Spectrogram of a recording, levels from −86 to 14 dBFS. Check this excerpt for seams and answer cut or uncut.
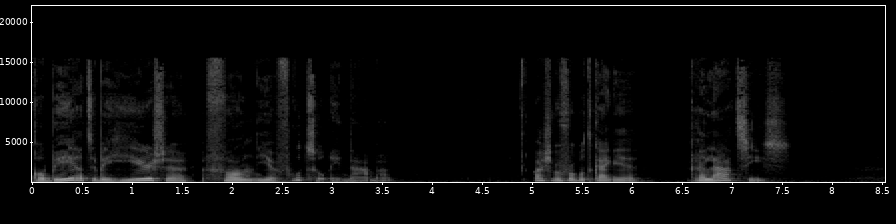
cut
